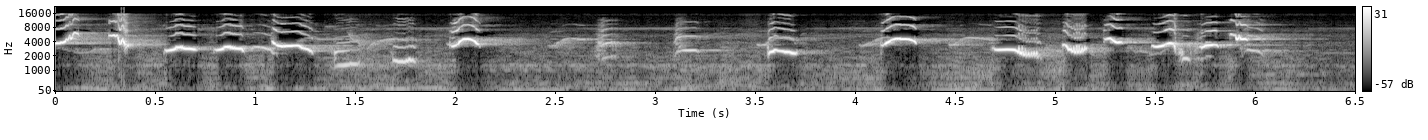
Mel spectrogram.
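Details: Prompted kacer (Oriental magpie-robin) singing strongly: a steady series of short varied whistled phrases, about two per second, mixing downslurred notes, sharp upward flicks and bright chirps, over a faint low hum.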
